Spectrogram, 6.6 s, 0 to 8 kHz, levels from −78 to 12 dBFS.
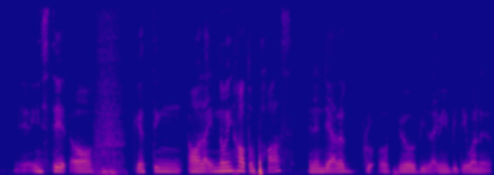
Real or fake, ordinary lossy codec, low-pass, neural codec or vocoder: real; none; none; none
